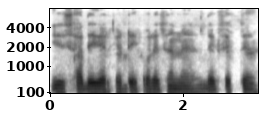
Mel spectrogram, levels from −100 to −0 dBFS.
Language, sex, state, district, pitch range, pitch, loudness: Hindi, male, Chhattisgarh, Raigarh, 105-110 Hz, 105 Hz, -17 LUFS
